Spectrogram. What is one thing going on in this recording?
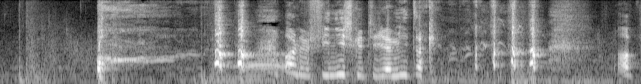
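Gunshots crack and echo.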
